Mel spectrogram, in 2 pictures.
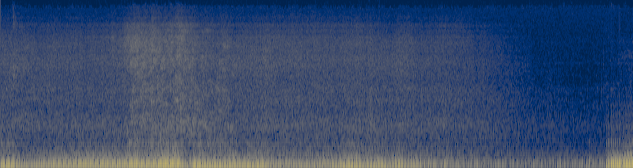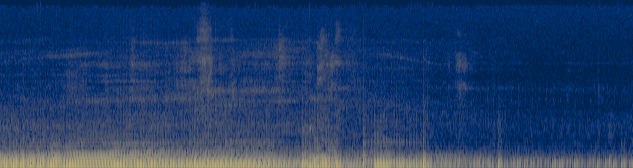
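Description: An Indian Springfield motorcycle rumbles along the road in a low, heavy engine drone heard from the rider's position, easing off mid-ride and then surging loudly again before settling into uneven, quieter running.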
